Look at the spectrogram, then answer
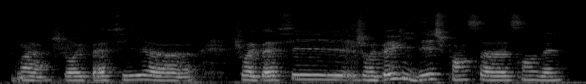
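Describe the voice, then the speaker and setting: A woman's very slow speech with fairly even intonation, audible room echo and noticeable background noise. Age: 40s. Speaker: doula. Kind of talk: interview. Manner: hesitant, many fillers.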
